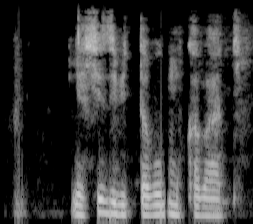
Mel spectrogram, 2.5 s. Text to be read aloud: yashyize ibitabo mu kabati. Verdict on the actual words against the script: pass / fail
pass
